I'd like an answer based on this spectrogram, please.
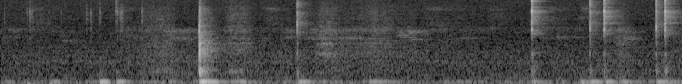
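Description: Scattered clicks of a computer mouse and keyboard, a few at a time, over a low hum.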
